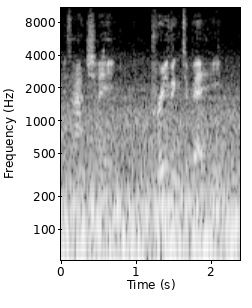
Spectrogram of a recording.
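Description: Steady low road and engine drone inside a Mercedes CLK320's cabin cruising at about 70 mph on the motorway, with a man's voice coming in briefly over it.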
